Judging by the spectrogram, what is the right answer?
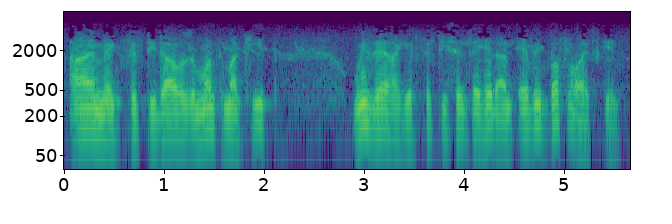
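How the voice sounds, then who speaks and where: An actor playing a gloating, menacing buffalo skinner with a folksy frontier drawl in a 1950s western radio drama. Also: male voice, lowish voice, expressive, fast, slightly rough, phone-quality sound. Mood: scornful, boastful. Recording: noisy, thin 1950s radio recording.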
